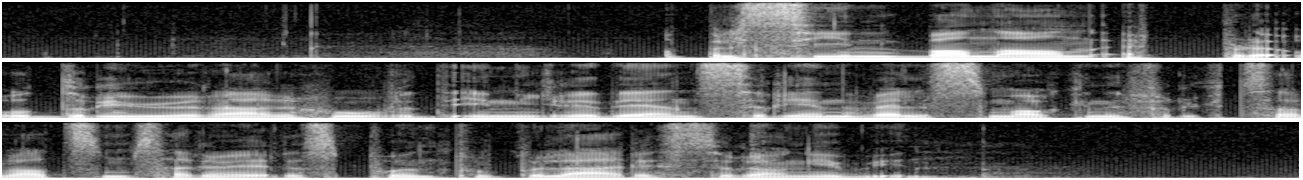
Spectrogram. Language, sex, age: Norwegian, male, 23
